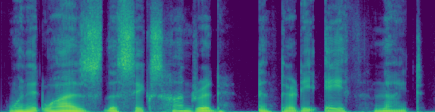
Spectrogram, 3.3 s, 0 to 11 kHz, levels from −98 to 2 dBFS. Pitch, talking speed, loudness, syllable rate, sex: 95 Hz, 185 wpm, -22 LUFS, 4.4 syllables/s, male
